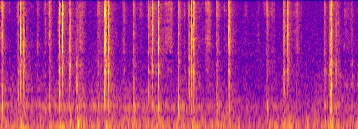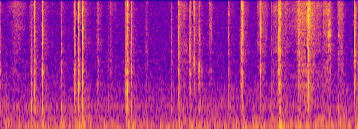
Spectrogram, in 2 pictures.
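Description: Fingertips and short nails tap and flick a small, thin printed paper or cardstock ticket card held in the hands. The result is a quick, irregular run of light, crisp clicks with bright papery ticks over a steady low hum.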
